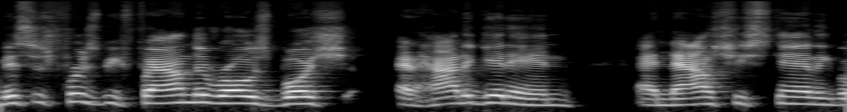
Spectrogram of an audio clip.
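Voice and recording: In a quiet background, the clip has reading aloud in a natural voice with ordinary pitch variation.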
